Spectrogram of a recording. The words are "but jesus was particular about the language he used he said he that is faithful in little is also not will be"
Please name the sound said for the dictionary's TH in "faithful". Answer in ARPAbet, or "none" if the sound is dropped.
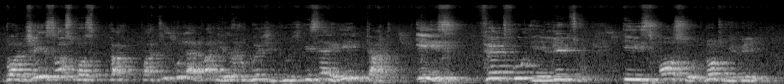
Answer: T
